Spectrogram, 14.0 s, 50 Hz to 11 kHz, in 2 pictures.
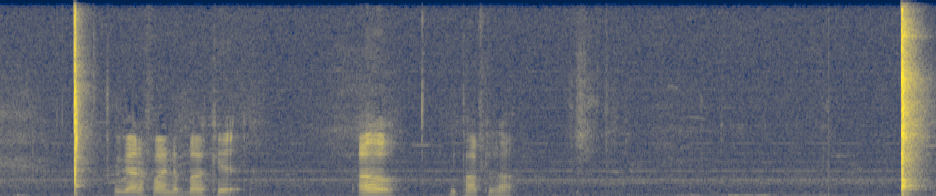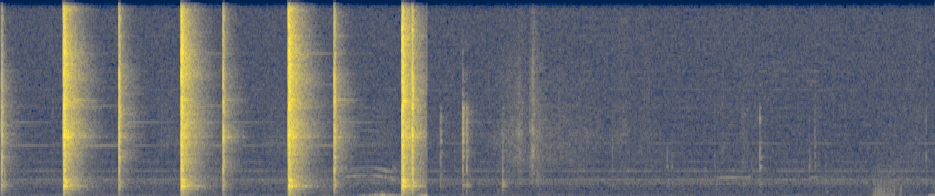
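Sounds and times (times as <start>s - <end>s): hammer striking steel punch: 6.8s - 10.2s.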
